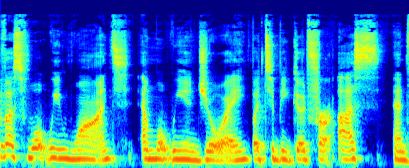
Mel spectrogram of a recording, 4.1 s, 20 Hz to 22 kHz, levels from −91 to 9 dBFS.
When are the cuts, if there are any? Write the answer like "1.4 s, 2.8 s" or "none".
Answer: 2.5 s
